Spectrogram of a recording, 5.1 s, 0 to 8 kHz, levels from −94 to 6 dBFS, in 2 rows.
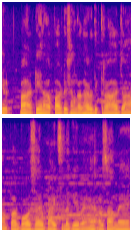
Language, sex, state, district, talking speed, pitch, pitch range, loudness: Hindi, male, Punjab, Fazilka, 220 wpm, 130 Hz, 130-135 Hz, -18 LUFS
